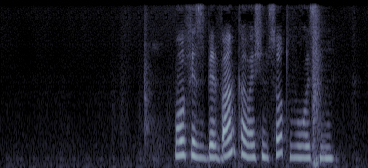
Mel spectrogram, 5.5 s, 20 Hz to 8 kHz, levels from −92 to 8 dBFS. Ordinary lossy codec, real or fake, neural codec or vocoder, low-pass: none; fake; codec, 16 kHz, 1.1 kbps, Voila-Tokenizer; 7.2 kHz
